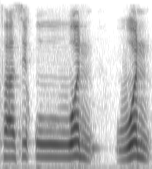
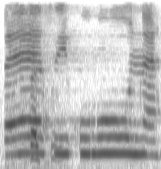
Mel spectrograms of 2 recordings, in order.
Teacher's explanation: قف عليها بالسكون المحض بدون قلقلة · Shown in: second take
